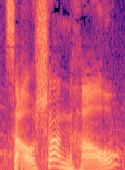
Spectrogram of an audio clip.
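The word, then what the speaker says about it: Zao Shang Hao (早上好): Oder besser, Zao Shang Hao.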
